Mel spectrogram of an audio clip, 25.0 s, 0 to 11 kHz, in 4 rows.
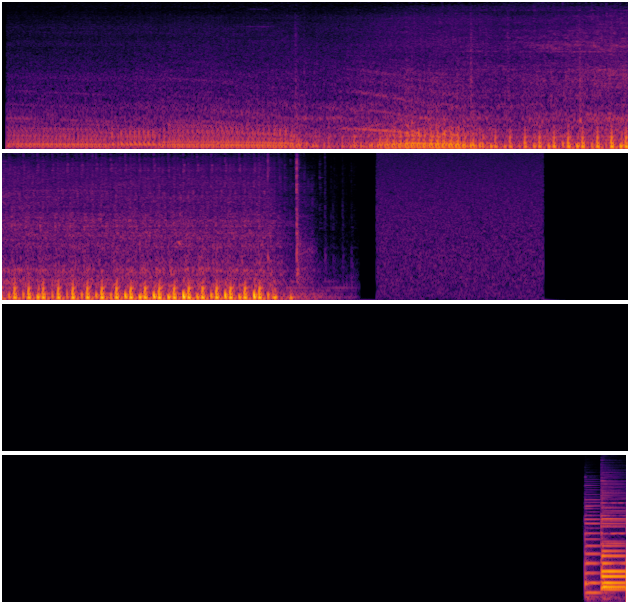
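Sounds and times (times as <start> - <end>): motorcycle engine revving and idling: 0.1 - 9.6
steady hiss: 10.0 - 11.7.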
